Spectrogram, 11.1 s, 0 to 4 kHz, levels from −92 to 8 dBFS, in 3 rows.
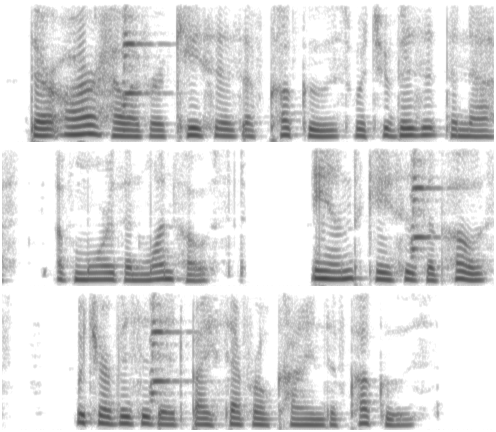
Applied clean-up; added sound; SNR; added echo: none; Wind instrument, woodwind instrument; 6 dB; none.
